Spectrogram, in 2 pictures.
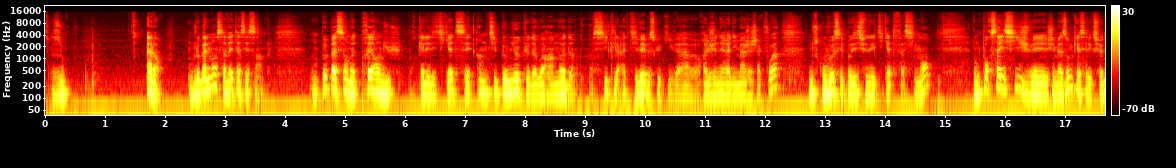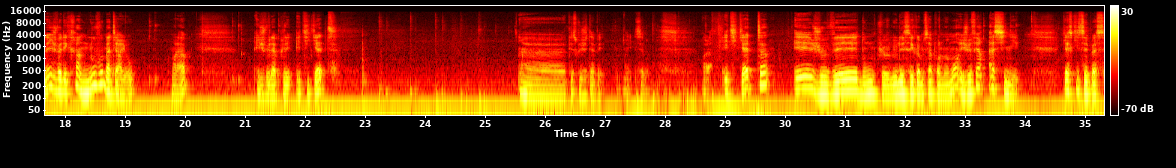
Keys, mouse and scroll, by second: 6.3 click, 8.9 click, 12.4 click, 19.5 click, 20.8 click, 21.6-33.4 drag, 28.3 t, 33.8 click.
